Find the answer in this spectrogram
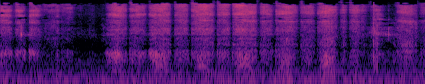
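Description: Graphite pencil sketching on paper: short, repeated scratchy strokes, about three a second, as lines are drawn and extended.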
